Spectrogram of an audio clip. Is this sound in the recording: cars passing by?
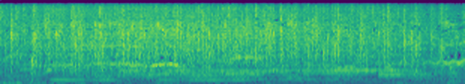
no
